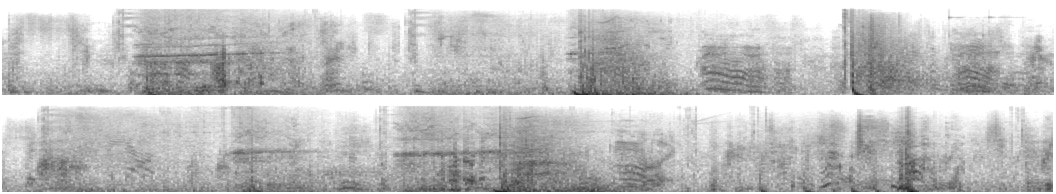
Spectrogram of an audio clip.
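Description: A pistol fires sharp shots, several times.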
